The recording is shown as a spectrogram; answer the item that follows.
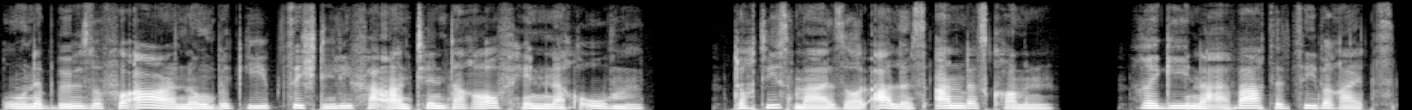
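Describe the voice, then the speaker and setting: A man's voice: fairly high pitch, steady tone, moderate pace, no echo, highs cut off. A man narrating a whimsical science-fiction audiobook in a playful storytelling manner. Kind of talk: scripted sci-fi story narration.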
